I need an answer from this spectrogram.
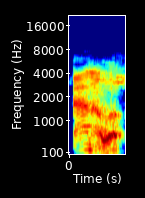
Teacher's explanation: H is not at all pronounced.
